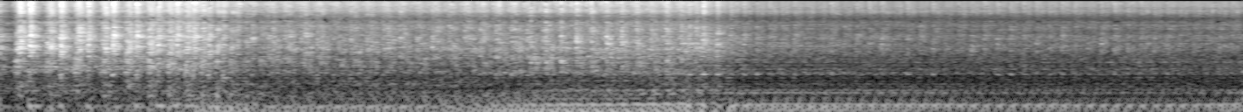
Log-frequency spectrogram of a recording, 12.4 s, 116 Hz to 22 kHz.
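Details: 1938 Ford first start: an uneven loping idle of about three pulses a second with stumbles, a misfire, cause unconfirmed.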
